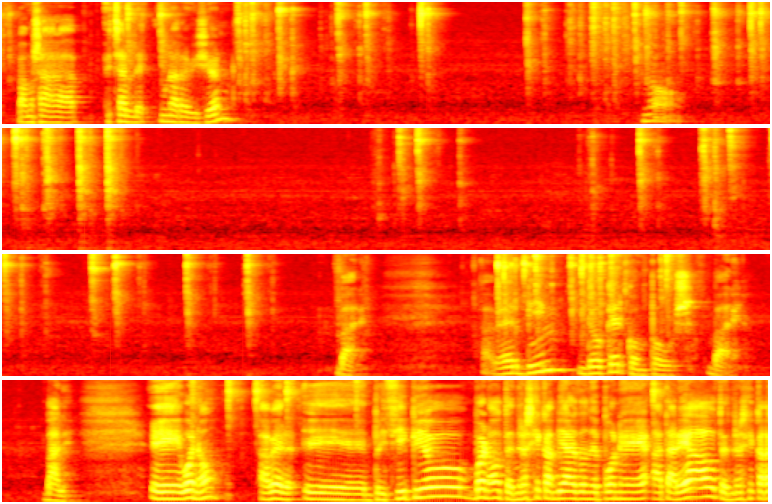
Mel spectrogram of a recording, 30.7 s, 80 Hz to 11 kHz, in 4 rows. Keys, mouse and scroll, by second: 0.0-9.2 typing, 2.8 Escape, 11.9 super+l, 14.1 l, 15.4 super+h, 16.5 ctrl+c, 17.2 ctrl+c, 17.9 ctrl+c, 20.1-22.0 typing, 25.0-27.1 typing, 29.6 j.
